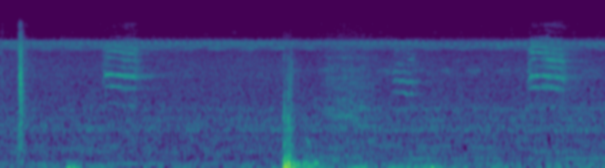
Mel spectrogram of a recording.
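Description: Wooden coffee table parts being loaded into a pickup truck bed: one sharp, loud knock about three seconds in, with a couple of lighter knocks before it. Short high chirps come three times in the background.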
